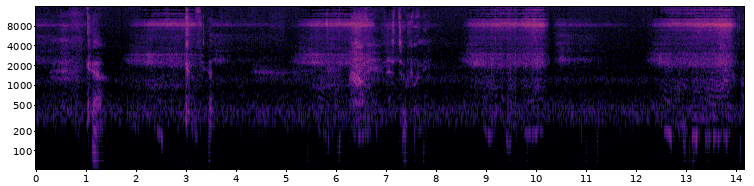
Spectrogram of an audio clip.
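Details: Rough, rattling snores on breathing in, roughly every three to four seconds, with some whistling breath noise, from a Black man asleep who claimed he doesn't snore; snoring.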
